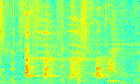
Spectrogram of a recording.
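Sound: dog barking and whimpering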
